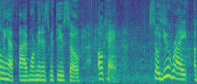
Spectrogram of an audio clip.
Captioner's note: audience members laughing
